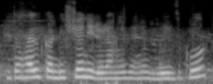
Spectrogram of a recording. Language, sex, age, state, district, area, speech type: Nepali, female, 30-45, West Bengal, Alipurduar, urban, spontaneous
